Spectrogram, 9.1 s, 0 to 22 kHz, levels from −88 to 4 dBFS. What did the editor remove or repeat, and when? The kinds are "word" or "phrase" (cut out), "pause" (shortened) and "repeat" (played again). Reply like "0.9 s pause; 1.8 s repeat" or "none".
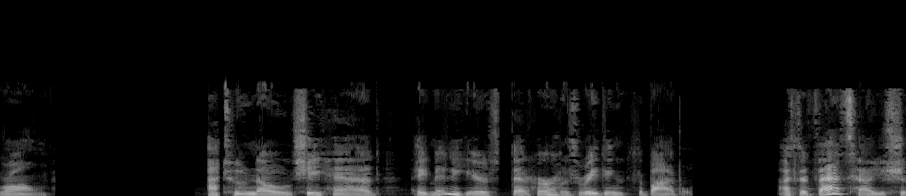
2.2 s word; 2.9 s word; 4.3 s word; 5.0 s word; 5.6 s word; 8.1 s word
